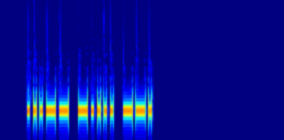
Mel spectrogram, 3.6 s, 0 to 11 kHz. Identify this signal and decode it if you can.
Morse code, heard as a keyed tone, about 29 wpm, 700 Hz. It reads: 36G
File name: Speed-Racing - Three Letter-Number Combinations - 25wpm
